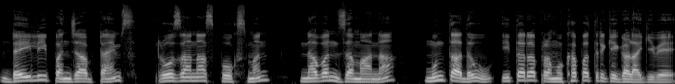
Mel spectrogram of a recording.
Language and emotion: Kannada, neutral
